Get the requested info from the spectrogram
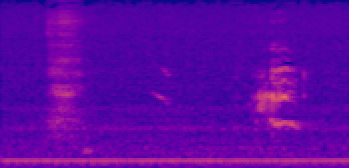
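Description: A young woman breathing softly, then giving a short, stifled breathy laugh near the end, over a steady low hum.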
